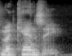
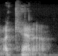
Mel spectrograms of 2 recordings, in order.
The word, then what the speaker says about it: Mackenzie: Her name is Mackenzie, not McKenna.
